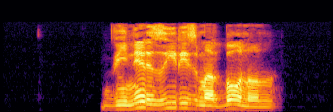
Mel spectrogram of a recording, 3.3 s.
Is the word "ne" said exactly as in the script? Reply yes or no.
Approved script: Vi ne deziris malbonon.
yes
